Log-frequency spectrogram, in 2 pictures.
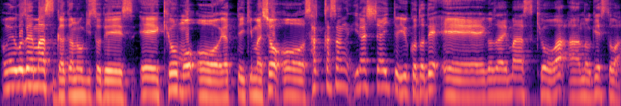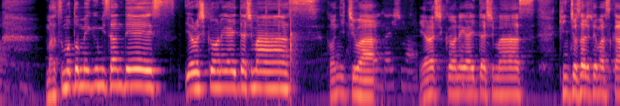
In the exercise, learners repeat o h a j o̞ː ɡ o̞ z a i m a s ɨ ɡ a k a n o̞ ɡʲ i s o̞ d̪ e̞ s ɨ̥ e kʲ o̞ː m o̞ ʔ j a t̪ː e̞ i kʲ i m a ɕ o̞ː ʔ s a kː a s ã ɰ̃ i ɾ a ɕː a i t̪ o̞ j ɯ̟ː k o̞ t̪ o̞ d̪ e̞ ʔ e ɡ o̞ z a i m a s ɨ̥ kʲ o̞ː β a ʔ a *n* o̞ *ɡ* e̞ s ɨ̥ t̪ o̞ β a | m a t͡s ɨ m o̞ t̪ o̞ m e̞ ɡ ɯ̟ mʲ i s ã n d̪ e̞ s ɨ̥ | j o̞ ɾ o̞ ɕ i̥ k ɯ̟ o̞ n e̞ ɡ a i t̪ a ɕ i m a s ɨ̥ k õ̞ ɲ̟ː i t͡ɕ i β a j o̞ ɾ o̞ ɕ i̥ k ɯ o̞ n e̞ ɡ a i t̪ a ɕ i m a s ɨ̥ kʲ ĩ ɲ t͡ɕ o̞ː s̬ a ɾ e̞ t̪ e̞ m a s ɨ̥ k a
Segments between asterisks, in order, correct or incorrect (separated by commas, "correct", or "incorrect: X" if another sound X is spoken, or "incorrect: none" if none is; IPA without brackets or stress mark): correct, correct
